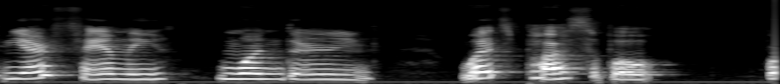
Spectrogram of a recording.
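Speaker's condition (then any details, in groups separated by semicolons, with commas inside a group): Cerebral palsy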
